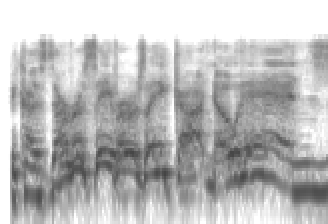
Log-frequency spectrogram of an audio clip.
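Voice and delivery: high, drawn-out ranting yell; exasperated shout. Real, not acted. Fan ranting about dropped passes, high exasperated yell. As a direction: wail it in hammed-up exasperation.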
